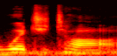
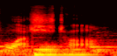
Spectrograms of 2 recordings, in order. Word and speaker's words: Ouachita: University back in Texas everybody pronounces it Wichita but really it's Ouachita Washington how would you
